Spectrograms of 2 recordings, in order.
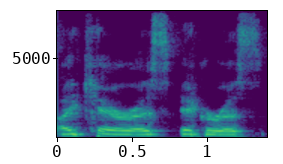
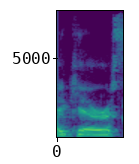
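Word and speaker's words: Ikaris: the greek pantheon hence icarus it is pronounced like harris that's clear in all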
